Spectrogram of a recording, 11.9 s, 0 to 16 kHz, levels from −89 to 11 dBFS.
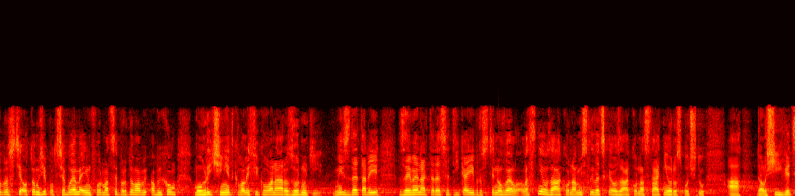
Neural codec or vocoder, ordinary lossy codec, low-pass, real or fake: none; AAC, 48 kbps; 7.2 kHz; real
